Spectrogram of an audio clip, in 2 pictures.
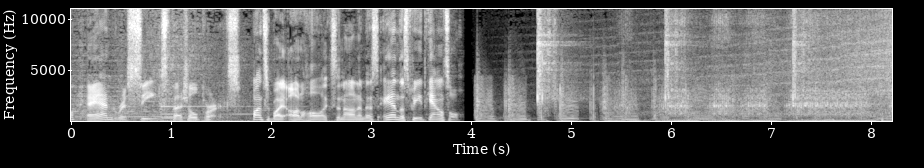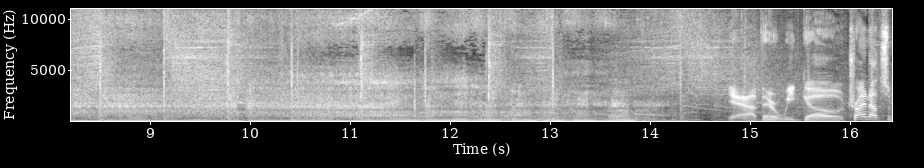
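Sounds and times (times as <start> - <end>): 
speech: 0.0 - 4.0, 14.8 - 16.4
1991 Dodge W250 Cummins 12-valve diesel pickup truck engine revving: 5.3 - 14.8.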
